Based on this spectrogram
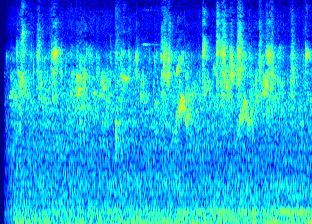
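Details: Budgerigars chattering together, a dense mix of short squawks and warbled chirps overlapping continuously, with several birds calling at once over a steady low background hum.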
